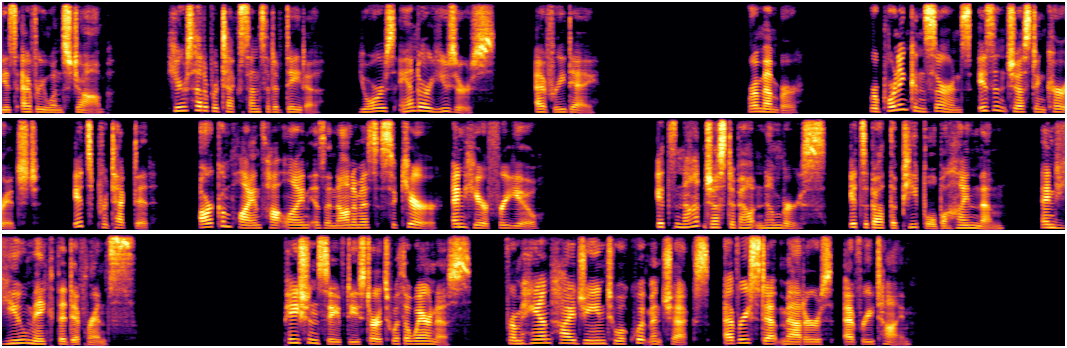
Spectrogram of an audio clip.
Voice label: Internal Video Samples for Voices, eLearning & Corporate Learning; teaching mathematics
